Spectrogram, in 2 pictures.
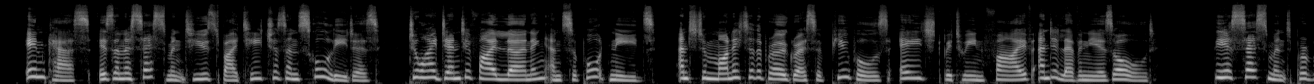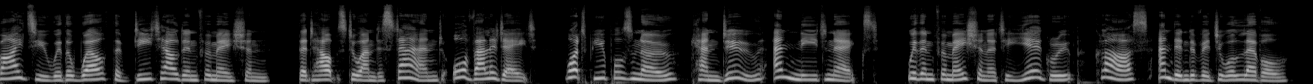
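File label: English British, female, voice over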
